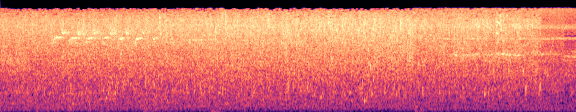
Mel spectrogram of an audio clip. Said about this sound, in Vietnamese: Gần bên có con suối chảy róc rách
